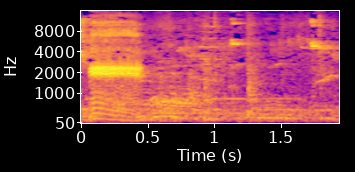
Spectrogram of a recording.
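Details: Young crow giving a single loud, harsh, nasal squawk lasting about half a second, followed by quieter background sounds.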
